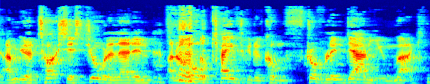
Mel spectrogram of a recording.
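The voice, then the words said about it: Jason Statham impression. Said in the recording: “as Jason Statham as Abu the Monkey”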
